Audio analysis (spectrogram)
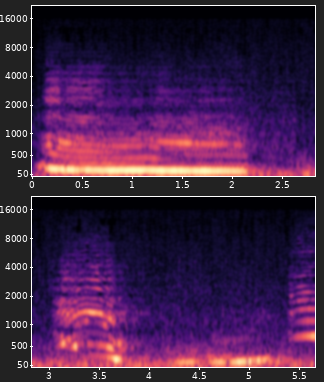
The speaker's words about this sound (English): Fifty years later, Parks made another recording of right whales at the Bay of Fundy, where Maine meets Canada.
